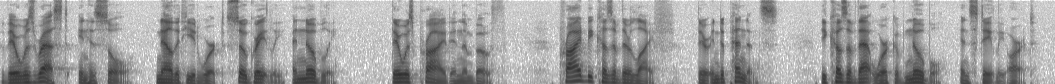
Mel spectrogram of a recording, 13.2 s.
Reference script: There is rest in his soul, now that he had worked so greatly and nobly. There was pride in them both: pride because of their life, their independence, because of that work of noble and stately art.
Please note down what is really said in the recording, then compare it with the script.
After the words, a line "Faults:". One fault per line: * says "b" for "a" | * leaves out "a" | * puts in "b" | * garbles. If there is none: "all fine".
There was rest in his soul, now that he had worked so greatly and nobly. There was pride in them both: pride because of their life, their independence, because of that work of noble and stately art.
Faults:
* says "was" for "is"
